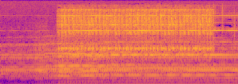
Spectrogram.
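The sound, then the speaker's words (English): A wall-mounted telephone rings in an expansive kitchen, sounding one long, loud electronic trill that begins after a quiet opening and stops just before the end, with no voices. “The phone rings on the wall.”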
